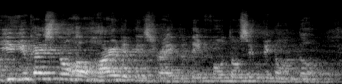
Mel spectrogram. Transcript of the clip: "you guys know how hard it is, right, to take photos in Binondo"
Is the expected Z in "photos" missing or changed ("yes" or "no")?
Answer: yes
